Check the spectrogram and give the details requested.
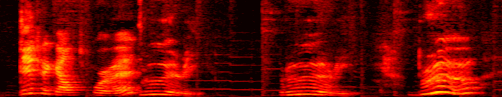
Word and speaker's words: brewery: And when we have a small company which brews beer, which produces beer, there is no much transformation. So u, and then a, ua, brewery. Okay, brewery.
